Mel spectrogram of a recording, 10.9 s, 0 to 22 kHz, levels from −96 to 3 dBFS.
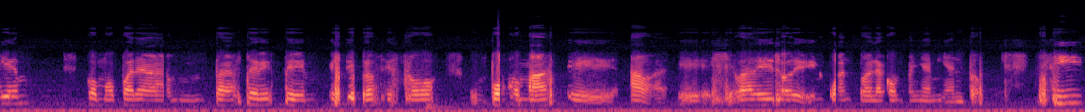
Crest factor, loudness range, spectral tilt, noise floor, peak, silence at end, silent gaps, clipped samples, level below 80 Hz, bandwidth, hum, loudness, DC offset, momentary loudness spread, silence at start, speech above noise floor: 24 dB; 4 LU; -5.5 dB/octave; -46 dBFS; -4 dBFS; 0 s; none; under 0.1%; -48 dBFS; 8 kHz; none; -27 LUFS; under 0.1%; 15 LU; 0 s; 19 dB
